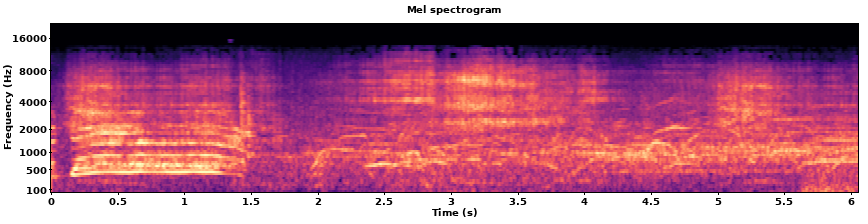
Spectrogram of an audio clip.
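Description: A long held yell lasting about a second and a half, followed by a crowd of adults and children shouting and cheering.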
